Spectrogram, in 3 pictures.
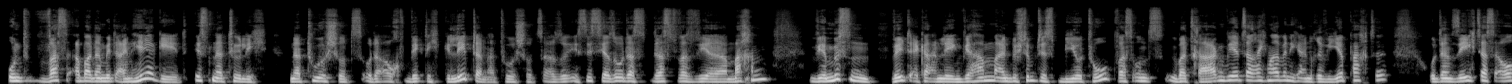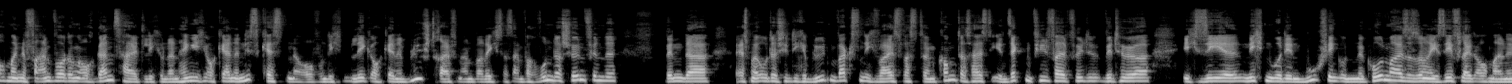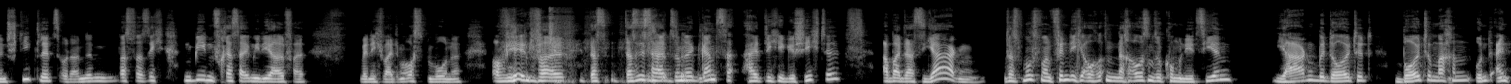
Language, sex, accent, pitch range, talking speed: German, male, German, 135-175 Hz, 205 wpm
